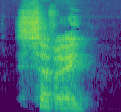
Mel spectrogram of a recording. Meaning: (verb) past participle of sevrer; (adjective) weaned
- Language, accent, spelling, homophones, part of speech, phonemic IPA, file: French, Canada, sevré, sevrai / sevrée / sevrées / sevrer / sevrés / sevrez, verb / adjective, /sə.vʁe/, LL-Q150 (fra)-sevré.wav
